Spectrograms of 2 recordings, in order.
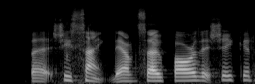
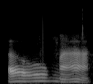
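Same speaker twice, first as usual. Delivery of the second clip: ordinary delivery, nothing marked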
